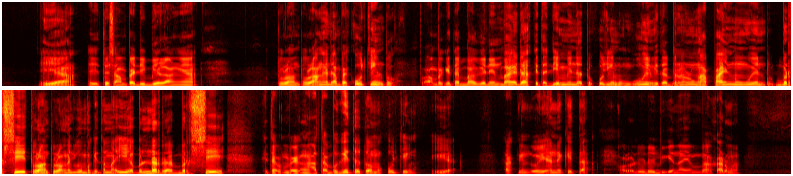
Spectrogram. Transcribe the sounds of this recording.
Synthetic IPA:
ḭjait̪usampɛ̰dibilaŋɲa̰ | t̪ulaŋt̪ulaŋɲadampakut͡ʃɪŋt̪uh | t̪ua̰mpɛkit̪abaɡannbaɛdahkit̪adiəmindat̪ukut͡ʃɪŋnuŋɡuɪnkit̪abilaŋloŋapaiŋnuŋɡuɪnt̪ṵbərsit̪ulaŋt̪ulaŋɲad͡ʒuɡamakit̪ama̰ijabənərdabərsi | kit̪a̰ampa̰kəŋa̰t̪abəɡit̪ut̪uamakut͡ʃɪŋ | ḭja̰ | sa̰kɪŋdoianakit̪a̰ | ka̰lo̰dodobikɪnajambakarmah

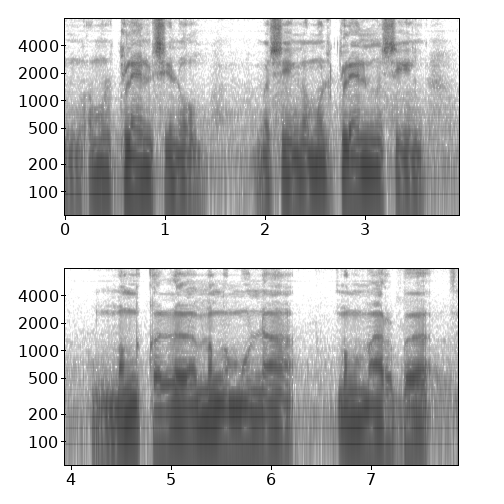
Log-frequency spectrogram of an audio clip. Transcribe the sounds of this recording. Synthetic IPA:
ŋa̰munklensinum | masiŋamunklenmasiŋ | maŋkalamaŋamuna | maŋmaɾba

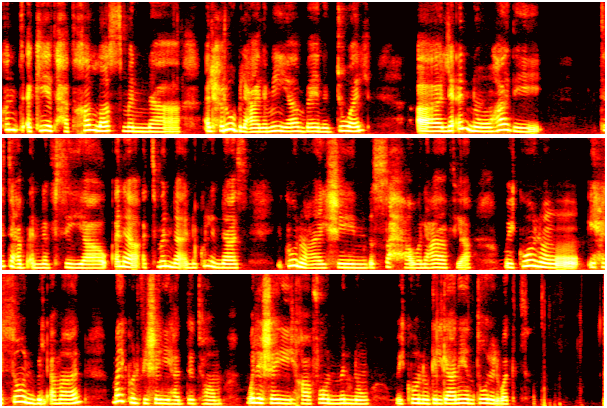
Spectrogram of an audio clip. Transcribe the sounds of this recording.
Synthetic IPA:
kʊnt̪ʔakiːd̪ħat̪xɑlːɑsˤmɪn | ʔɪlħʊɾuːbɪlʕaːlamɪjːabeːnɪd̪ːʊwal | ɪʔanːʊɦaːd̪i | t̪ɪt̪ʕabʔɪ̰nːafsɪjːawʔana̰ʔat̪manːa̰ʔɪ̰nːʊkʊlːɪnːaːs | jakuːnuʕaːjʃiːnbɨsˤːɨħːawɪlʕaːfɪja̰ | wjakuːnu | jħɪsːuːnbɪlʔamaːn | majakuːnfiʃejːɦad̪ːɪd̪hʊm | walːaʃeːjxaːfuːnmɪnːu | wjakuːnuɡɪlɡaːniːnt̪ˤuːlɪlwaɡt̪

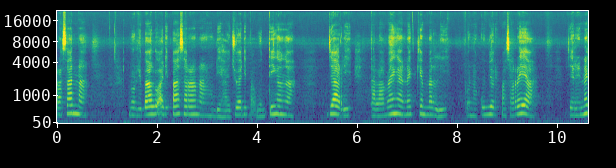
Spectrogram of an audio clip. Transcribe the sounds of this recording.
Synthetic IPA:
asanːa | nuribaluʔadipasaɾananudiɦad͡ʒuadipa̰bɔnt̪iŋaŋa | d͡ʒaɾit̪alamaiŋanekːemːalːi | punːakuɲd͡ʒoɾipasaɾea | d͡ʒaɾine

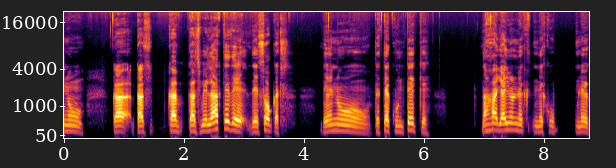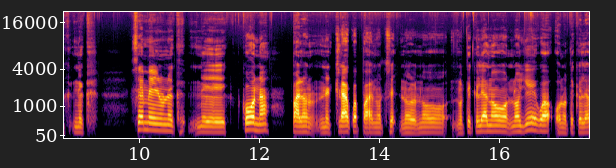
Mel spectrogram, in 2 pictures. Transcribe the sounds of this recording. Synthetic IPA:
no | kakas | kakaswilat̪eðed̪esokat͡ɬ | d̪einot̪et̪ekunt̪eke | naɦajainoneknek | neknek | semenonekne | kona | paɾanet͡ɬakʷapa̰nonononot̪ikileanonojewao̰not̪ikilia

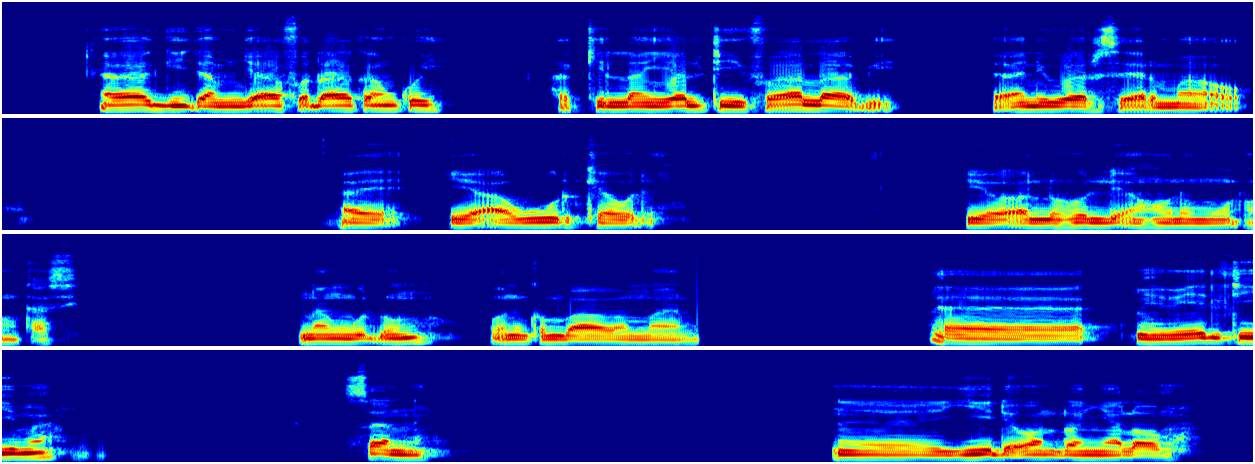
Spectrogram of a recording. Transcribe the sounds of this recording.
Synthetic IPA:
ʔaɡid͡ʒamɲd͡ʒaːfɔɗaːkaŋkɔj | hakːilːanjaltiːfa̰laɓḭ | ʔɛ̰ʔaniwaɾsɛ̰ɾmaʔɔ̰ | hajɛ | jɔ̰ʔa̰wuːɾkɛwɗɛ | jɔa̰lːaɦolːḭʔa̰nhɔnɔmuːɗunkasi̥ | naŋːɡuɗun | wo̰nikɔmbawamaːmi | ɛ | mɛweltiːma | sanːɛ | ɛjiɗɛɔnɗɔnɲalɔːma

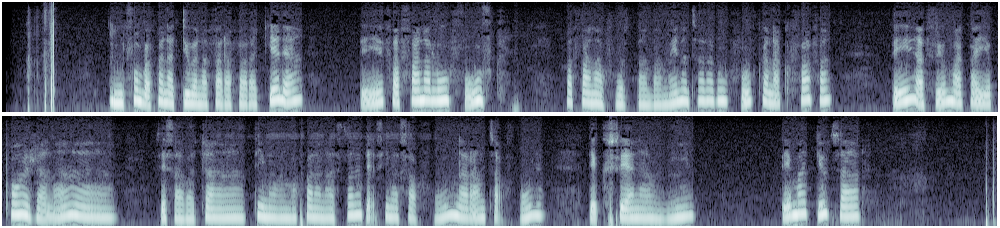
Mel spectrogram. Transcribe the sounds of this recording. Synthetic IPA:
nifumbəfanad̪̥ivanəv̥aɾavaɾakela | d̪̥efafanaluv̥uvukə̥ | fafanavuɾud̪̥ambamenət͡saɾalunv̥uvukanaku̥fafa | d̪̥eavewmakaepʰãɳʐana | z̥ez̥avaʈ͡ʂət̪inanimafananazizanəd̪ea̰sinəsav̥uninəɾanit͡sa̰vunə | d̪̥eku̥seanaminini̥ | d̪̥emad̪iut͡saɾə̥

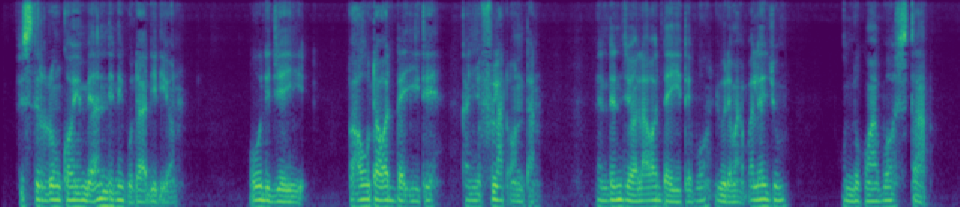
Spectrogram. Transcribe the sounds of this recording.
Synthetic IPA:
fistiɾɗumkɔhimɓɛandiniɡudaɗiɗḭɔn | ʔodid͡ʒɛj | ɗɔhawtawadːahiːtɛ | kaɲːufulatɔ̰ntan | dɛndɛnd͡ʒɛwala̰wadːahitɛbɔd͡ʒuːɗɛma̰jɓaled͡ʒum | hundukɔmajbɔsta̰

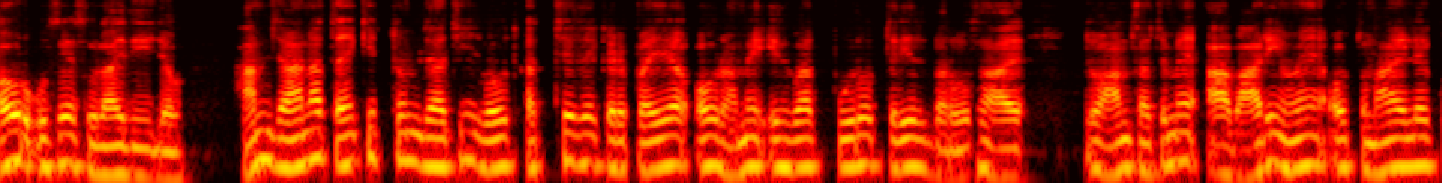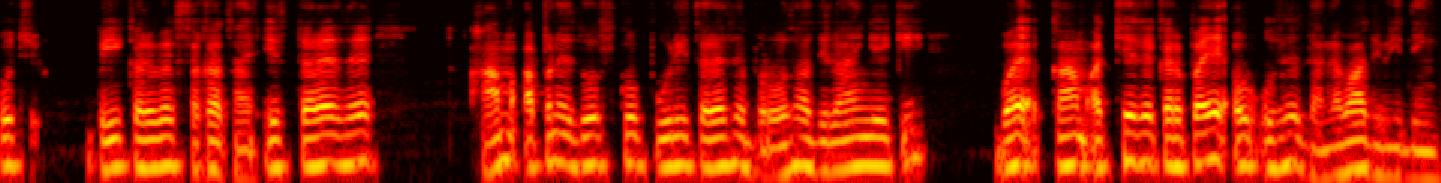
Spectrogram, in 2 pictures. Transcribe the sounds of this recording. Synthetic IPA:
ɔːɾʊ̰s̬es̬ʊlaːid̪iːd͡ʒaːoː | hɐmd͡ʒaːnət̪ɦɛ̃kit̪ʊmd͡ʒaːt͡ʃiːzbɐɦʊt̪ətːʃʰes̬ek̬əɾpaːeʔɔːɾɦɐmẽʔɪs̬baːt̪̚puːɾot̪əɾiːzbʱəɾoːsaɦɛː | d͡ʒ̪oːɦəmsɐt͡ʃmẽʔaːbʱaːɾiɦõʔɔ̰ːɾt̪ʊmɦaːɾeliekʊt͡ʃʰ | bʱikəɾweksɐkət̪ɦɛ̃ʔɪst̪əɾəɦse | hɐmɐpned̪oːst̪̚kopuːɾit̪əɾəɦs̬ebʱəɾoːsad͡ʒ̪ɪlaːẽːŋɡeki | ʋəkaːmʔə̰tːʃʰesekəɾpaːeʔɔːɾʊsed̪ʱənjəʋaːd̪bʱid̪ẽːɡ

